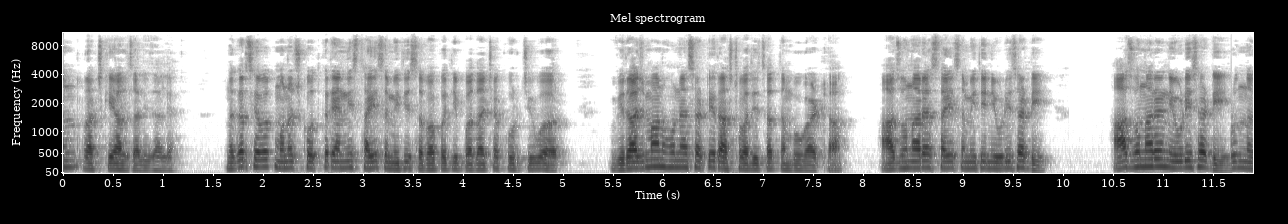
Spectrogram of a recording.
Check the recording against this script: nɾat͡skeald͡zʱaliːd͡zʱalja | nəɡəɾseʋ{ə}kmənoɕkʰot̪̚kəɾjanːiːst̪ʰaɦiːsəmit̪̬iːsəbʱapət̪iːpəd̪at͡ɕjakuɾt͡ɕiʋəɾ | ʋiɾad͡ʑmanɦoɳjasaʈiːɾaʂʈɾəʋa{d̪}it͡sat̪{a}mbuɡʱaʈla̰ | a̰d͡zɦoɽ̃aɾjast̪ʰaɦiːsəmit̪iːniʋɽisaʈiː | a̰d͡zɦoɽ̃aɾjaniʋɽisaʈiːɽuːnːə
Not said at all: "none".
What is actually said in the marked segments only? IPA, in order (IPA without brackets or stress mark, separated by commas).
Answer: ə, d̪, ə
